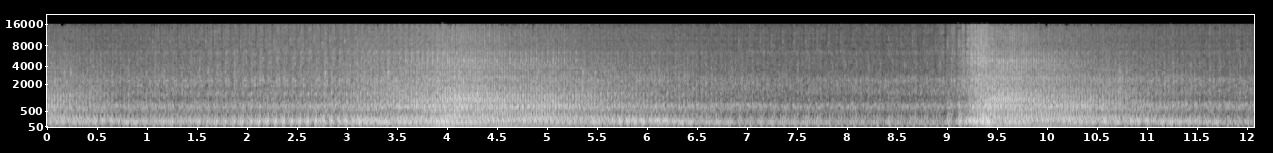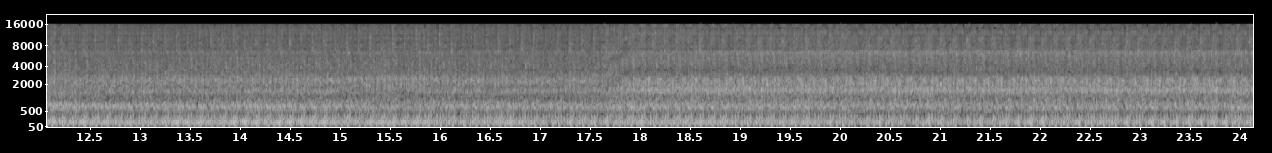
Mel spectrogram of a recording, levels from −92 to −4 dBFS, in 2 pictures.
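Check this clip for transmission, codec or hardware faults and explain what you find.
One hardware fault shows up: USB whine. From 16.76 to 20.39 s, a steady whine sits on a 1 kHz base, strongest at 3 kHz. It comes from USB frame current leaking through power or ground, about 35 dB below the sound.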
